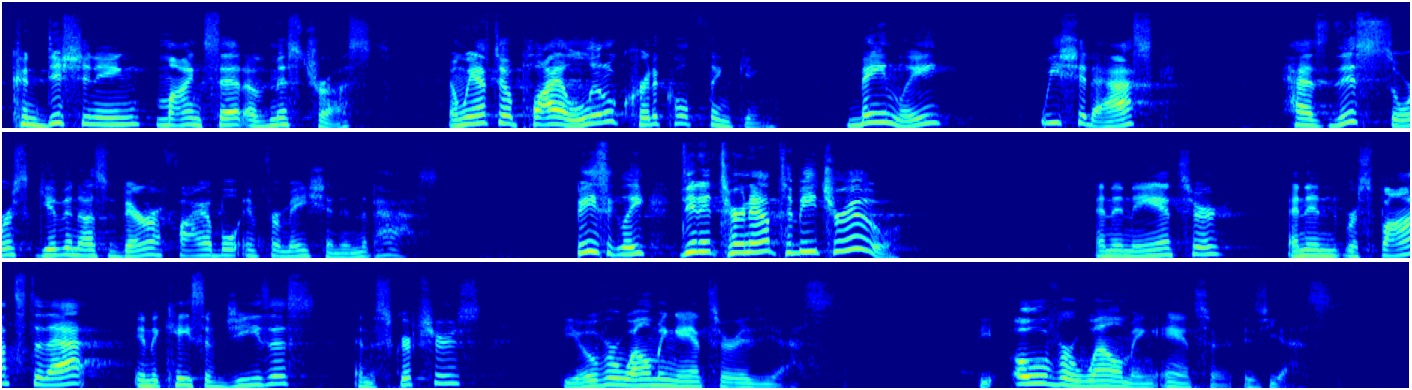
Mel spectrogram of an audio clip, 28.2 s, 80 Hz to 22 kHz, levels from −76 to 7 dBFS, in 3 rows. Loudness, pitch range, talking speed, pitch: -34 LUFS, 160-235 Hz, 130 wpm, 195 Hz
